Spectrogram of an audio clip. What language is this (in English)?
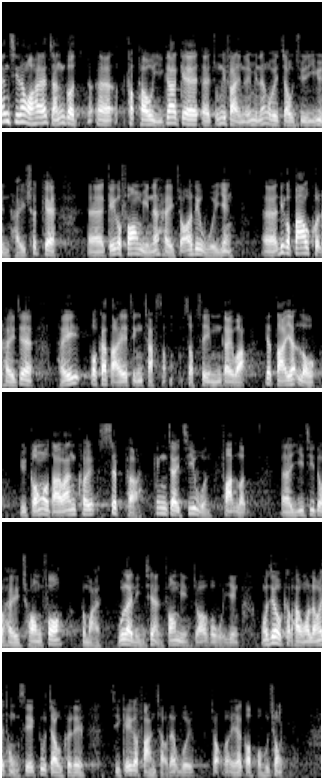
Cantonese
